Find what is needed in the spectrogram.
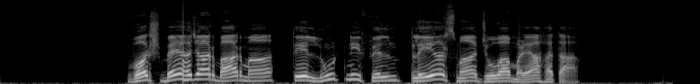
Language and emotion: Gujarati, neutral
